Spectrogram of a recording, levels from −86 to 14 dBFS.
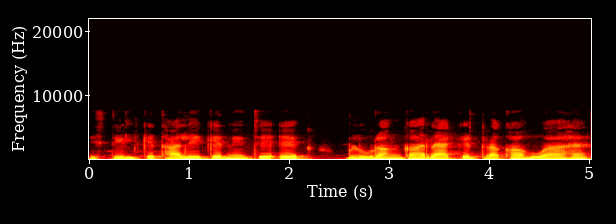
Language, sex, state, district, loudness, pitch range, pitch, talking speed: Hindi, female, Jharkhand, Garhwa, -12 LUFS, 245-265 Hz, 255 Hz, 155 wpm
